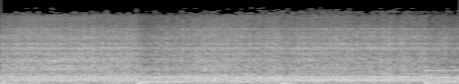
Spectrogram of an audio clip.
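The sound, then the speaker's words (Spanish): Engine of a German boat pulling away from the coast during World War II: a steady, loud, continuous drone that holds an even pitch throughout. “El barco alemán se aleja de la costa.”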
